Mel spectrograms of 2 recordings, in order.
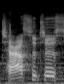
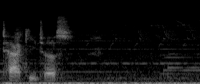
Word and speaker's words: Tacitus: Tacitus is the like medieval Latin pronunciation, but he would have pronounced his name more like Tacitus. Classical Latin.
